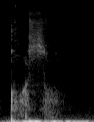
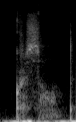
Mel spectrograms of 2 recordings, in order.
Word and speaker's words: croissant: I always feel really weird going croissant because obviously I'm not French and that's the real pronunciation, but then croissant just sounds so like you're not taking it seriously. So I never know how to say it.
